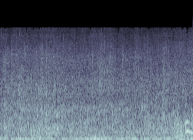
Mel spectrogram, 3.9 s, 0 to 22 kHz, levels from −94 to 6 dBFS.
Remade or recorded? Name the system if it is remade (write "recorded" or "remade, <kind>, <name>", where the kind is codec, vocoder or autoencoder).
recorded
